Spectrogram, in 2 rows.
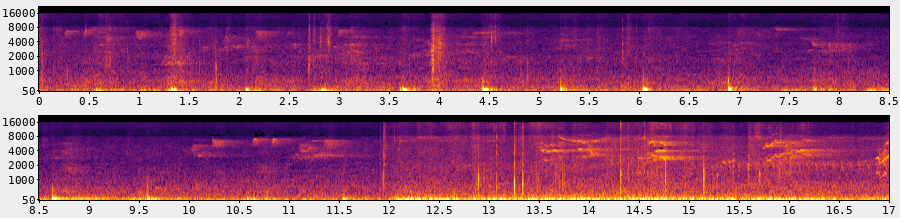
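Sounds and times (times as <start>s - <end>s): small birds chirping: 0.0s - 17.0s
soft thuds: 8.6s - 10.0s
low outdoor rumble: 11.6s - 17.0s.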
